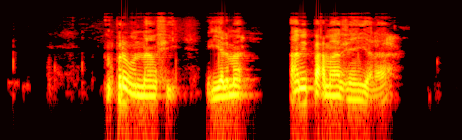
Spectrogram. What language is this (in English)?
Dagbani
